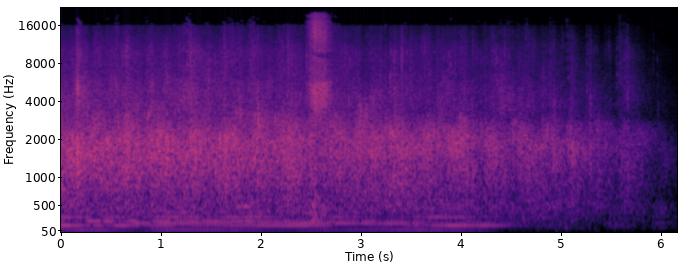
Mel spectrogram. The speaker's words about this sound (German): Come on, können wir Gott nochmal einen großen Applaus geben?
